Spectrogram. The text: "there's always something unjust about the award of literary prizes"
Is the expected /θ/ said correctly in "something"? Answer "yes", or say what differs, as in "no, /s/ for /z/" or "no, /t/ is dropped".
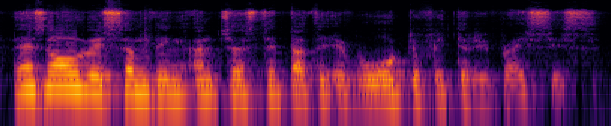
yes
